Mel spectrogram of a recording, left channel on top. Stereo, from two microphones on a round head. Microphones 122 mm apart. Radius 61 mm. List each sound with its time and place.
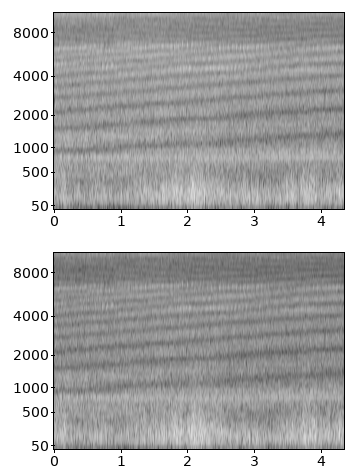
0.0 s a drone: 40° left (ahead or behind); by 4.3 s 35° left (ahead or behind)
